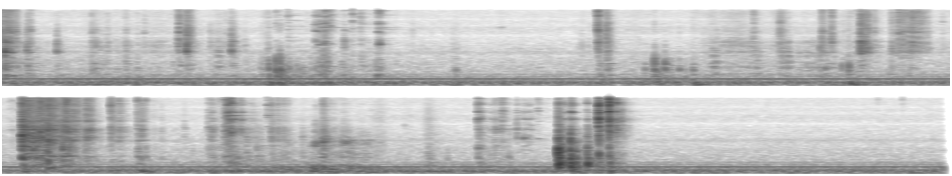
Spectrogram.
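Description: Small hand tools and the plastic laptop bezel handled and set down on a workbench: scattered light clicks and clinks, with a short clatter about five seconds in and the loudest pair of sharp clicks near the end, over a faint steady hum.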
